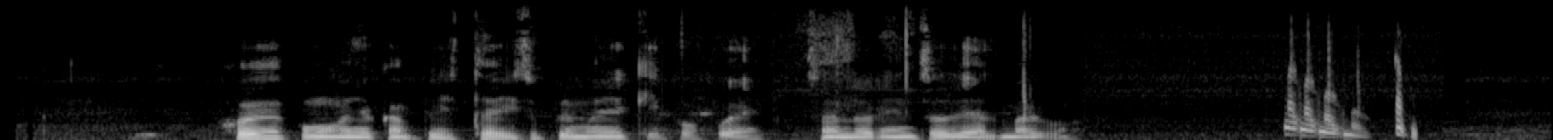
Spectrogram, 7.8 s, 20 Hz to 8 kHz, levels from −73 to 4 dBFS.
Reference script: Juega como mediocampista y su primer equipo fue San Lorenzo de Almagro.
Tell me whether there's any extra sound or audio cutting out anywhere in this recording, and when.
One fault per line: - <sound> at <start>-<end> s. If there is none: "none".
- chirp at 6.4-7.1 s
